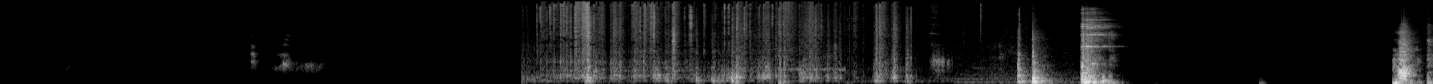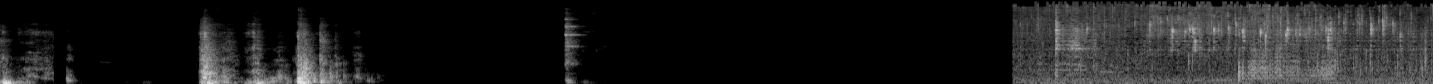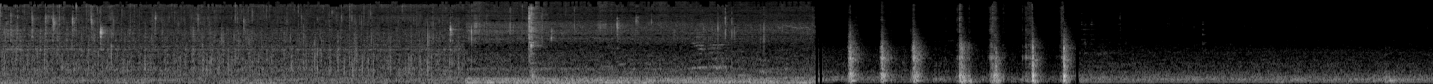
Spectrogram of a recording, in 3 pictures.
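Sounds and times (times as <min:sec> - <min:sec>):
hard objects clattering: 0:05.2 - 0:09.3
fish sizzling in hot oil: 0:24.5 - 0:36.8.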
